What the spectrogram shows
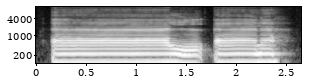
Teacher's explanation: Kjo është el-ana, duhet të zgjatet 6 herë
